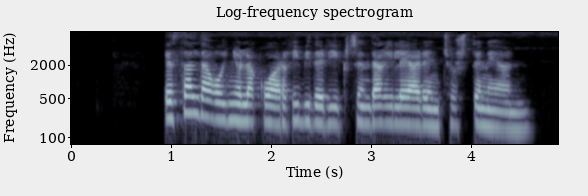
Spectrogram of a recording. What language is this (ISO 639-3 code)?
eus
